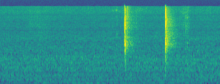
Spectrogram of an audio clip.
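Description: Two sharp clicks, a little under half a second apart, from the concealer tube being handled as the applicator wand is put away.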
